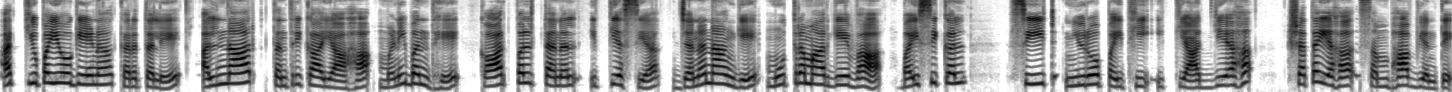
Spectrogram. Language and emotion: Sanskrit, neutral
